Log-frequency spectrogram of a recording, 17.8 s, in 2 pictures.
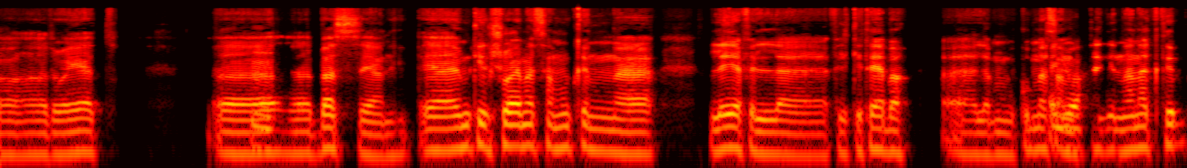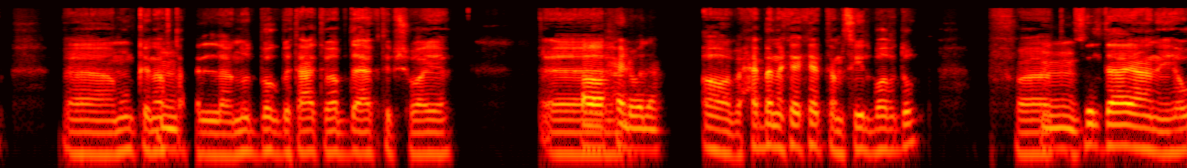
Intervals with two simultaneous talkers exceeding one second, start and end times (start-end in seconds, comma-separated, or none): none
